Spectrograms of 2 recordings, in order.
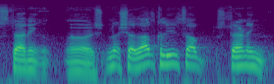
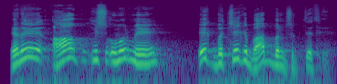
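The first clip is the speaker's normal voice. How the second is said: indignant retort, much higher and louder; a son defying his father in the drama, much higher and louder; defiant son; 10 semitones higher, 4 dB louder than usual. Acted. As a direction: throw the question back at your father. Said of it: "آپ نے کیا کہا؟".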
